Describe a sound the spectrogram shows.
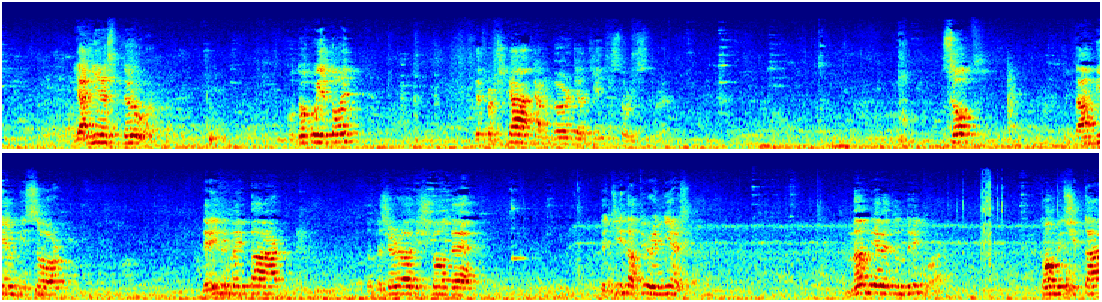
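A middle-aged man speaks formally into a microphone, in short bursts with pauses.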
